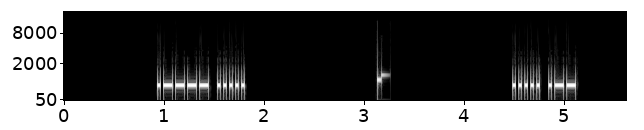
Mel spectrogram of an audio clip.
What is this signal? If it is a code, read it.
Morse code, heard as a keyed tone, about 38 wpm, 700 Hz. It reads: 1 5 5 W
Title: Two Challenging Letter-Number Combinations 40wpm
